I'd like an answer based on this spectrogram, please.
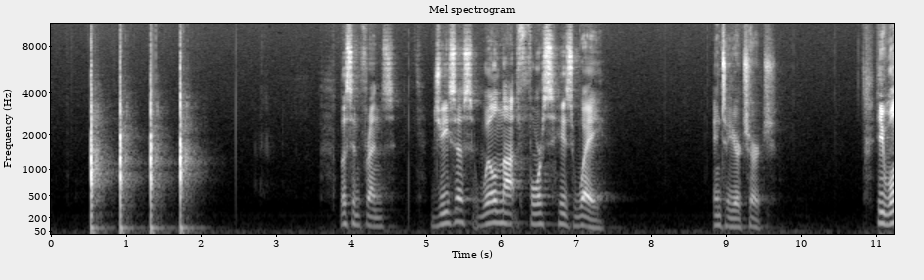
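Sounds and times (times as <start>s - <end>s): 
firm knocking on a door: 0.6s - 2.0s
speech: 3.8s - 7.4s, 8.8s - 9.7s, 10.8s - 11.2s.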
